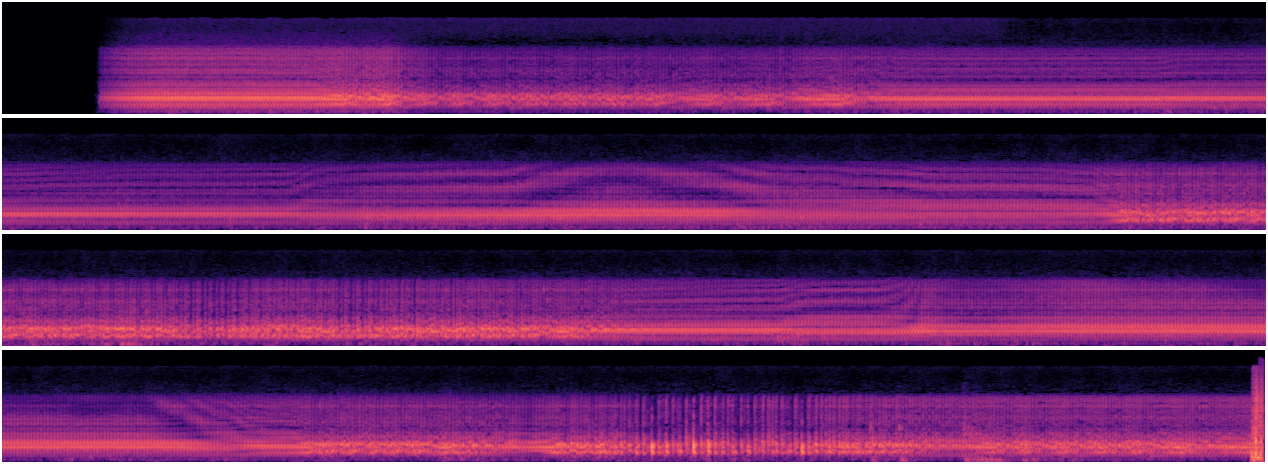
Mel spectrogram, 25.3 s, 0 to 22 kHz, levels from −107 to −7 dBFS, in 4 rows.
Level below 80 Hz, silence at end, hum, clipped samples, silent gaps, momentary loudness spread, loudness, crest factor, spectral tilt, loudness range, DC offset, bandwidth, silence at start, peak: -72 dBFS; 0 s; none; under 0.1%; none; 10 LU; -43 LUFS; 26 dB; -5 dB/octave; 5 LU; under 0.1%; 12 kHz; 0.5 s; -16 dBFS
